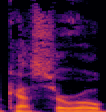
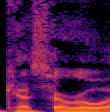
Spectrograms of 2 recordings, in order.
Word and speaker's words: Cassaro: Il ne dit pas Cassaro comme un américain. Il dit Cassaro avec un léger accent sur la première syllabe. Et le R était roulé mais doucemente.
